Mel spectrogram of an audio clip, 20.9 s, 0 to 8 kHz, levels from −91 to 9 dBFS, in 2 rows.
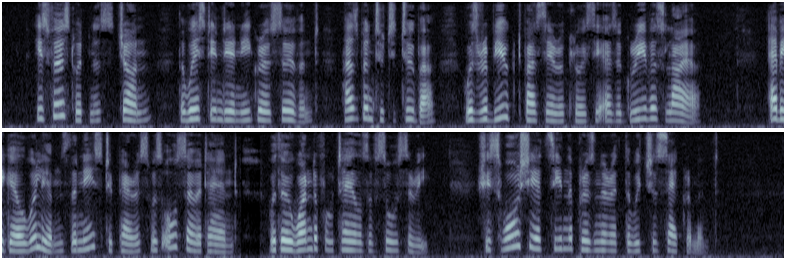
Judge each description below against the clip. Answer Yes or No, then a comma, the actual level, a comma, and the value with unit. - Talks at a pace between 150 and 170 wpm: No, average, 140 wpm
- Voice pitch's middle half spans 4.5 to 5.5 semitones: No, average, 3.2 semitones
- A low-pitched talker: No, high, 205 Hz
